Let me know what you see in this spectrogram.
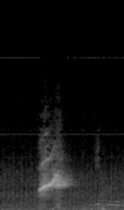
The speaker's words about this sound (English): Great dads have a great whistle. You know, when they call, they can call you in the neighborhood. Who's got a great whistle? Anybody? Who's got a really good one? Let it rip. Let's hear.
